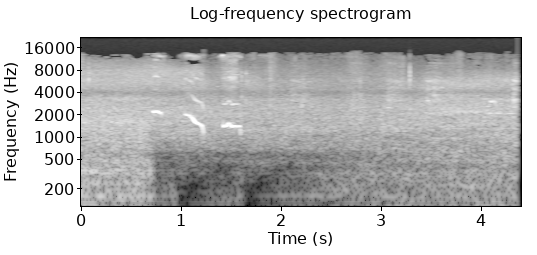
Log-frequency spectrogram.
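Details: 45-day-old toy poodle puppies, running and playing, give a few thin, high squeaky whimpers that slide up and down over steady background noise.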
